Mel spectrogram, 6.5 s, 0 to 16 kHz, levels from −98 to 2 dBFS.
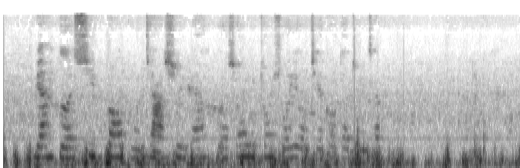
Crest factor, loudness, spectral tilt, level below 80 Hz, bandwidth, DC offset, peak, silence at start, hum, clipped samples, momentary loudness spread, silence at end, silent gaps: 20 dB; -26 LUFS; -7.5 dB/octave; -36 dBFS; 11.5 kHz; under 0.1%; -4 dBFS; 0.05 s; none; under 0.1%; 10 LU; 0 s; none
